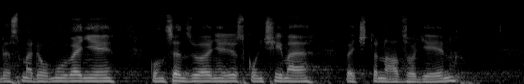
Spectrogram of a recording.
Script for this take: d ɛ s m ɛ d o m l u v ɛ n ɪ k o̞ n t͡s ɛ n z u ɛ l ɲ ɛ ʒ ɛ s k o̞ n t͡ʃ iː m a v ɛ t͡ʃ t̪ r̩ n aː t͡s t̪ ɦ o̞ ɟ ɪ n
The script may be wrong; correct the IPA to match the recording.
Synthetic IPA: d ɛ s m ɛ d o m l u v ɛ ɲ ɪ k o̞ n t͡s ɛ n z u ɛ l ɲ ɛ ʒ ɛ s k o̞ n t͡ʃ iː m ɛ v ɛ t͡ʃ t̪ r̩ n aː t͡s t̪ ɦ o̞ ɟ ɪ n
